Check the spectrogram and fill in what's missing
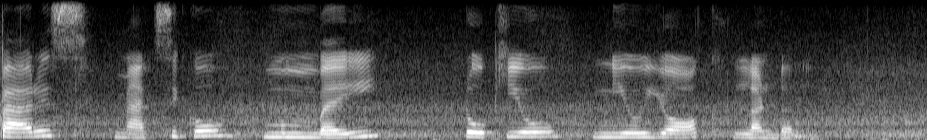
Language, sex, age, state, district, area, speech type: Punjabi, female, 18-30, Punjab, Pathankot, rural, spontaneous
